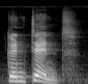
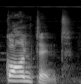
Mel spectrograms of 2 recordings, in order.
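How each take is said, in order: First: The stress is on the second syllable. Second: The stress is on the first syllable. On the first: It means being happy or satisfied. "when I'm stressing and focusing on the second syllable" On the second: It means the index or ingredients of something. "when I stress on the first one, my pronunciation should be content"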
